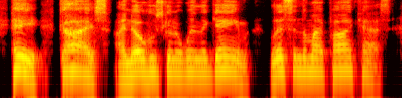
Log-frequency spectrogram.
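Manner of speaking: high, pleading huckster pitch; desperate time traveler. Pretend. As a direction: sell it like a frantic street tipster. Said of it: "He'd be trying to tell people".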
